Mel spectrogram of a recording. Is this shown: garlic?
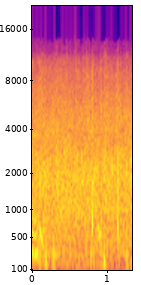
no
